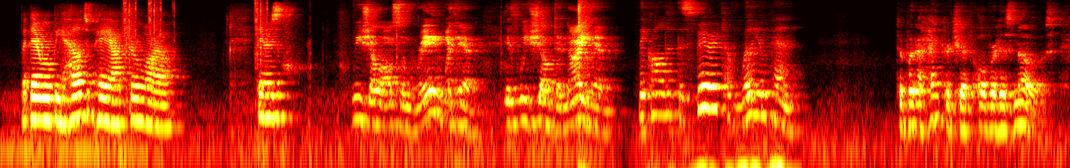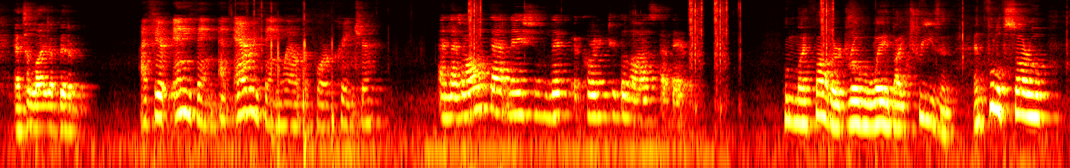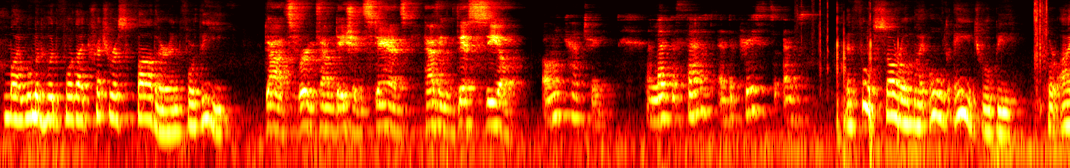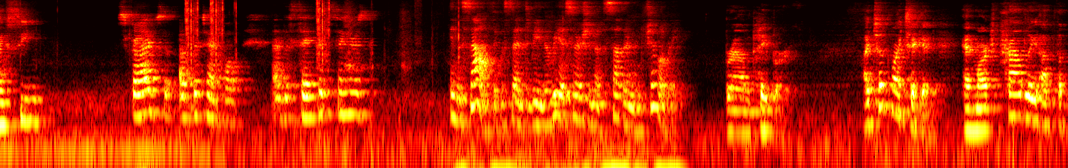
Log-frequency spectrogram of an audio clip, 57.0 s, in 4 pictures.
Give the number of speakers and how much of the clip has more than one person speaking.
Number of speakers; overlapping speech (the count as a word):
seven, no overlap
